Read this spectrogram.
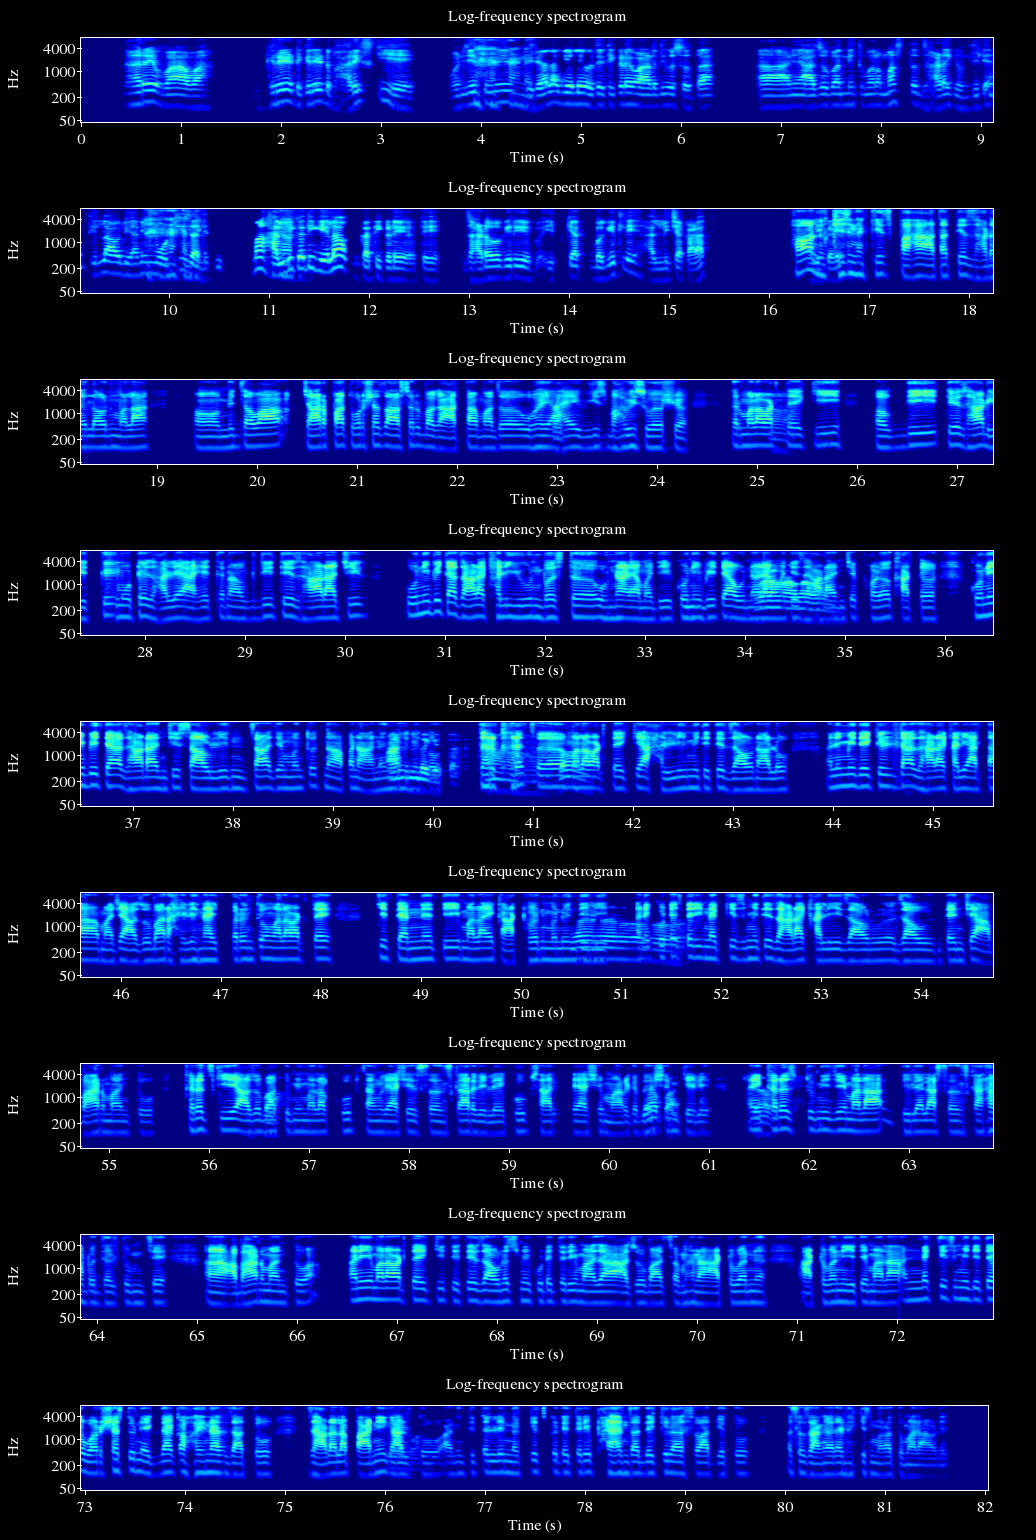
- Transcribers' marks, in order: chuckle; chuckle; other noise; laughing while speaking: "नक्कीच, नक्कीच"; laughing while speaking: "खरंच"; in Hindi: "क्या बात है क्या बात है"
- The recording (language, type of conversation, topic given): Marathi, podcast, वाढदिवस किंवा छोटसं घरगुती सेलिब्रेशन घरी कसं करावं?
